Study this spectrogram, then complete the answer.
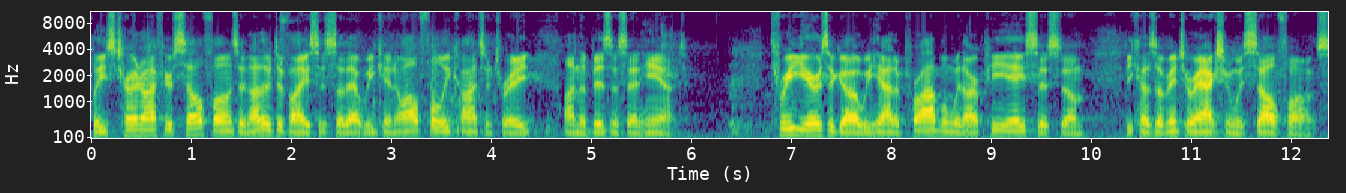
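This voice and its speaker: Ordinary pitch movement and a moderate tempo from a male speaker. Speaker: meeting moderator. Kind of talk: formal meeting announcements. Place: hall. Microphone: podium.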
